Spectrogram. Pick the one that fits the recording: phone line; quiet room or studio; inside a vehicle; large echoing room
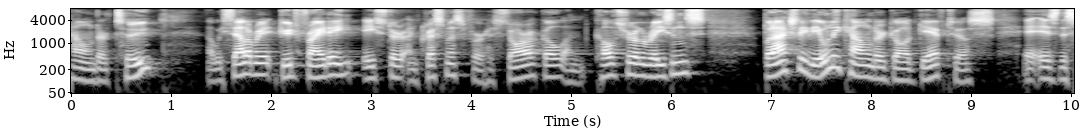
large echoing room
